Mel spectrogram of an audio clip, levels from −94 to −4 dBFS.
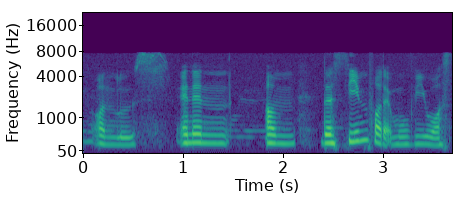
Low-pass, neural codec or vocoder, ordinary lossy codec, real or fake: none; none; none; real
